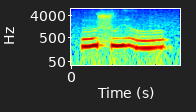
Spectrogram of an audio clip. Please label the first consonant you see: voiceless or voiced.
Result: voiceless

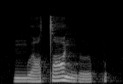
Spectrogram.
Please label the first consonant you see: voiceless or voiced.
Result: voiced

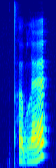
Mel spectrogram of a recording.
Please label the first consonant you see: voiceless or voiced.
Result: voiceless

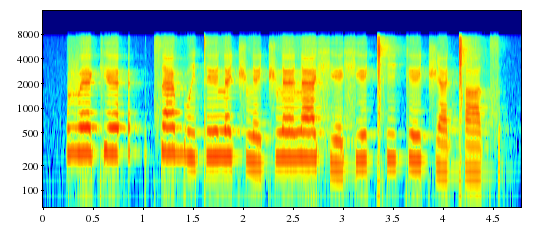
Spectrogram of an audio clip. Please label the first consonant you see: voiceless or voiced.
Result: voiced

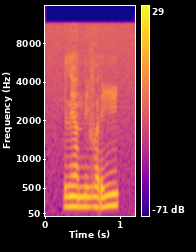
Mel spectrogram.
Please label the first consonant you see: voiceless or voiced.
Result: voiced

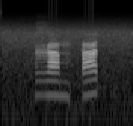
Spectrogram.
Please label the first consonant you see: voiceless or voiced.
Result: voiced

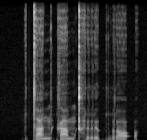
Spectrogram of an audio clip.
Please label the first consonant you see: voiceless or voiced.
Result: voiceless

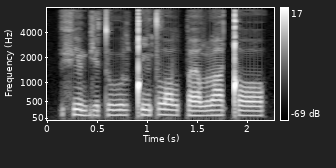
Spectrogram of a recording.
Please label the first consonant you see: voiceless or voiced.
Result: voiceless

